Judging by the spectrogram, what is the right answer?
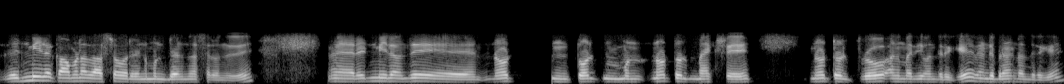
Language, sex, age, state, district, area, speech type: Tamil, male, 18-30, Tamil Nadu, Viluppuram, urban, conversation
